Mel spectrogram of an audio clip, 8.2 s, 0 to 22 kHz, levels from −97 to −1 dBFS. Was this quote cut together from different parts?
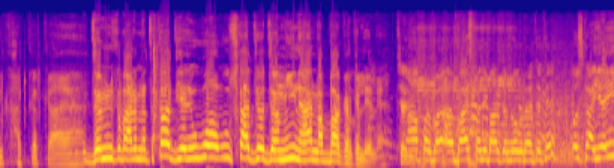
yes; 2 cuts; at 1.2 s, 5.5 s

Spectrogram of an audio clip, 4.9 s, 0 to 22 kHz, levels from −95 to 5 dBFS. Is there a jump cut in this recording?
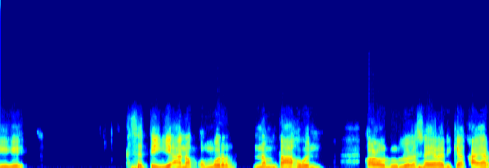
yes; 1 cut; at 3.6 s

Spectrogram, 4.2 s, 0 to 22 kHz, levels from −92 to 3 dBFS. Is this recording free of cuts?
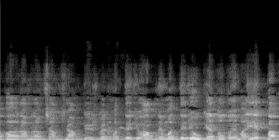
yes; 0 cuts

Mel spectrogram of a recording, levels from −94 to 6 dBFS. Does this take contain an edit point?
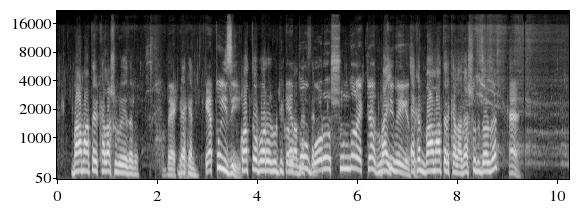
no; 0 cuts

